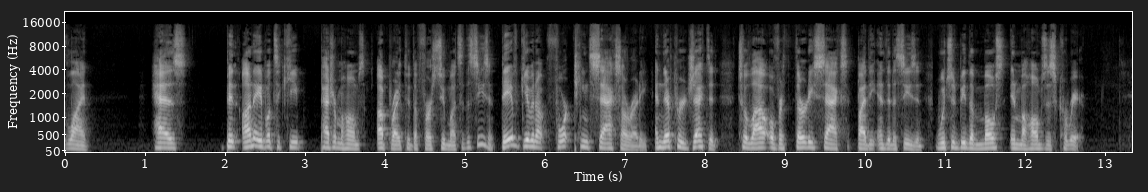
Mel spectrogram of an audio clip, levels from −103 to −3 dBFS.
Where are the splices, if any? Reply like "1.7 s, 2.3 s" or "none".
5.4 s, 7.3 s, 10.8 s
